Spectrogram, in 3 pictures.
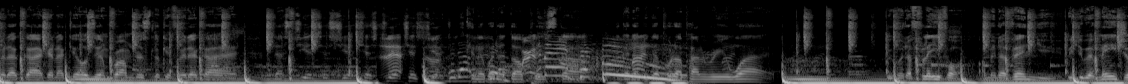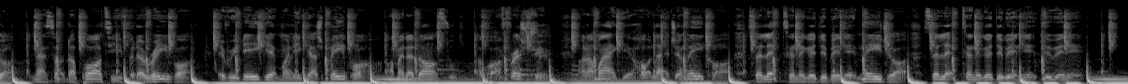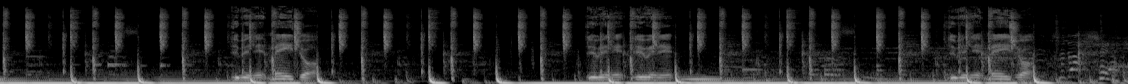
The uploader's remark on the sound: was live from the arcade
